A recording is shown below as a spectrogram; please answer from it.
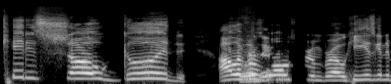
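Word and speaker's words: Wahlstrom: how do you say his name is oliver wallstrom in that it's a keeper dynasty lee get wallstrom bro he's how do you spell his name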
